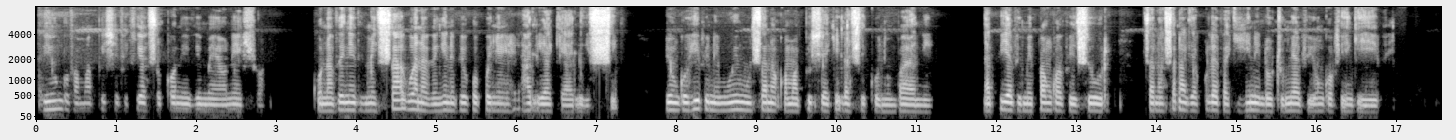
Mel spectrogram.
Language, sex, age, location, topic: Swahili, female, 25-35, Mombasa, agriculture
